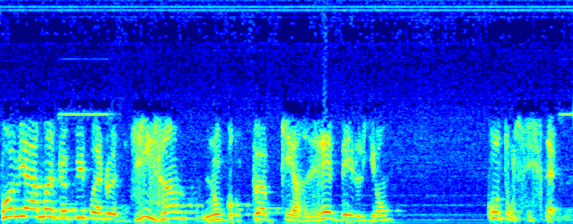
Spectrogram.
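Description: Long, frequent pauses break the very slow speech, and noticeable background noise runs underneath. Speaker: political commentator. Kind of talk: radio political commentary.

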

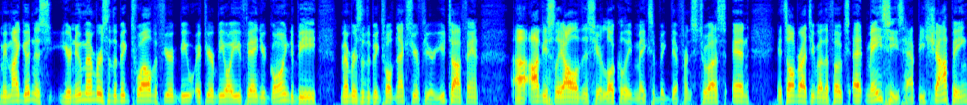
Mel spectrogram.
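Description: A man's very fast, energetic delivery at a fairly high pitch, dry and close with no echo, on a very clean recording with a silent background. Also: ordinary pitch variation. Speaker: radio sports host. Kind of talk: radio sports show banter. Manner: casual, energetic.

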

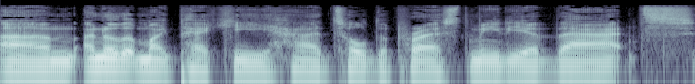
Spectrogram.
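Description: Speaking at a moderate pace with an American accent, a man with a fairly low voice is heard against a quiet background in a dry, close sound with no echo. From England. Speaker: soccer analyst. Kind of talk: sports talk show.

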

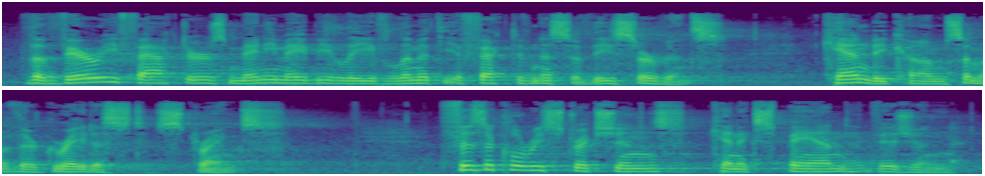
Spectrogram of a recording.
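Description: Over noticeable background noise, a man speaks fairly slowly. His intonation is lively. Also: fairly high pitch for a man. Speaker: church leader. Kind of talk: sermon.

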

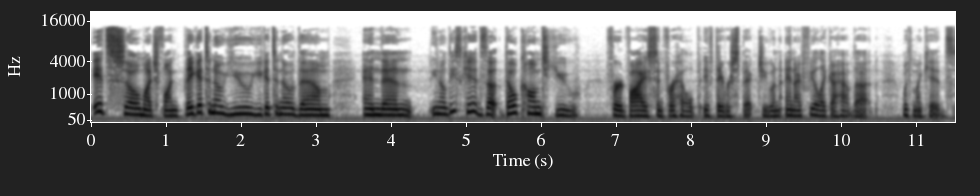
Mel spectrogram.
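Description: A woman at medium pitch, moderate pace and ordinary pitch variation, against a quiet background. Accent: Mid-Atlantic US. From Pennsylvania, Lancaster County. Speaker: army veteran and professor. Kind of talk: interview storytelling.

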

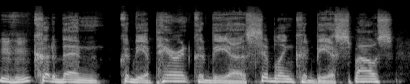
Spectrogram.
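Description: A man talks at a moderate pace with very wide pitch swings. His voice is somewhat breathy. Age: 40s. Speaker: radio talk show host. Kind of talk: talk radio discussion with callers.

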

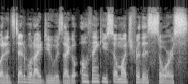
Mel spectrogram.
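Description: Very fast and full of lively intonation, a man's medium-pitched voice comes through dry and close with no echo in a very clean recording with a silent background. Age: 30s. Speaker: radio host. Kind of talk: casual chat. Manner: animated.

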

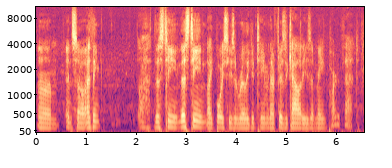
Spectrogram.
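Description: Spoken at a fairly quick pace with ordinary pitch variation, this is an unremarkable speaking voice with an American accent. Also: man, medium pitch for a man. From US Northwest, Oregon/Idaho area. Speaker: college basketball player. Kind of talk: postgame interview.

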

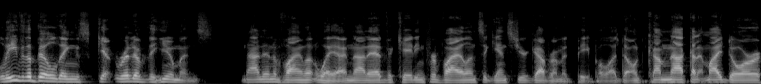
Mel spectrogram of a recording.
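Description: With hardly any pauses and a quiet background, a man in an ordinary speaking voice talks at a fairly quick pace, with a fairly low pitch and lively intonation. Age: 60s. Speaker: podcast co-host, former radio host. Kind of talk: casual chat.

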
